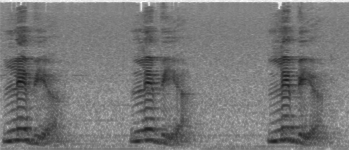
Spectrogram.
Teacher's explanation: two syllables and the stress is on the first one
